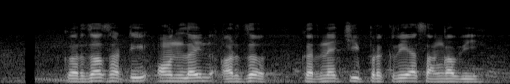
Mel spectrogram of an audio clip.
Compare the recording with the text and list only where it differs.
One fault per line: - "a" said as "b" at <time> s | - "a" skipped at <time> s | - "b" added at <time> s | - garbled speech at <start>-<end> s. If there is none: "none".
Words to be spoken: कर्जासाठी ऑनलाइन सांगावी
- "अर्ज करण्याची प्रक्रिया" added at 2.2 s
